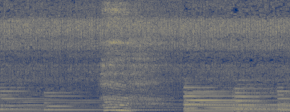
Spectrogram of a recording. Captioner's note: sigh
